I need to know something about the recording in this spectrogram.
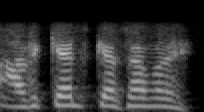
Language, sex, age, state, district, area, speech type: Kannada, male, 60+, Karnataka, Mysore, urban, conversation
